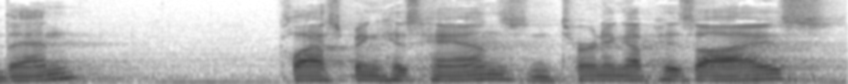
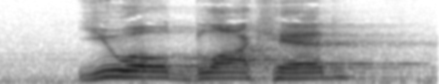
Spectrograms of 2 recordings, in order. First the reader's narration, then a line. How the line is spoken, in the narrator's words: again roared out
